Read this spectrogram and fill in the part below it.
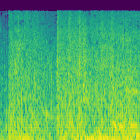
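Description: Gunfire on the Lost Temple map of a shooting video game, a loud dense burst of rapid shots with a brief gap before it resumes, close and harsh throughout.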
